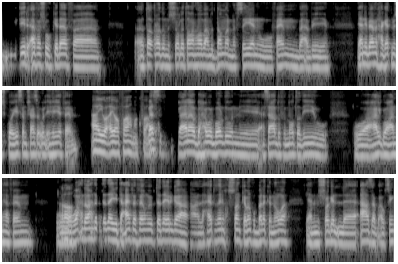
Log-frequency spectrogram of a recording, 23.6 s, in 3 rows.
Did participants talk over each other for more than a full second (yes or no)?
no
